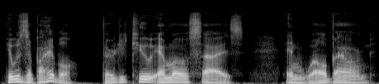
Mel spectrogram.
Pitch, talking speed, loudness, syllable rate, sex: 90 Hz, 175 wpm, -18 LUFS, 4.2 syllables/s, male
